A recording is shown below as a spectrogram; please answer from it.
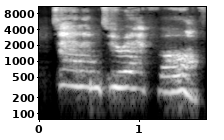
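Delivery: slow, high, dismissive shout.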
